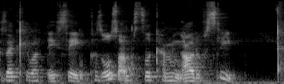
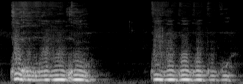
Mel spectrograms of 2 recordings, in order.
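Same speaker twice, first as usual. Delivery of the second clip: louder buzz of a ringing phone; 6 dB louder than usual. Retold or imitated. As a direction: buzz it out insistently.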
